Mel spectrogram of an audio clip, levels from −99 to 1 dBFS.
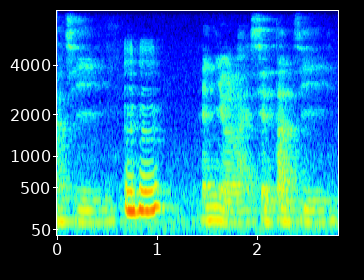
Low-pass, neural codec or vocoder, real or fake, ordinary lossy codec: none; none; real; none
